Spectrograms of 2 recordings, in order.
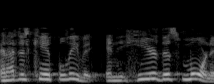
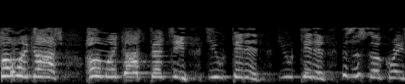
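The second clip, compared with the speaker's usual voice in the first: put-on excited freak-out, higher, slower; 10 semitones higher, 6 dB louder than usual. Retelling how two people reacted when she got the answer, acting out them losing it. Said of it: "Dallas and Cadillac lose it".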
